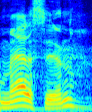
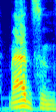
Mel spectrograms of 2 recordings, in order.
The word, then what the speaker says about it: Madsen: Michael Madison, another Michael Madison, Madsen, sorry, another Tarantino alumni.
